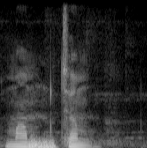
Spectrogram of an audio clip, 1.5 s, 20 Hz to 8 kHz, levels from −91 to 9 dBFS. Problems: none marked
